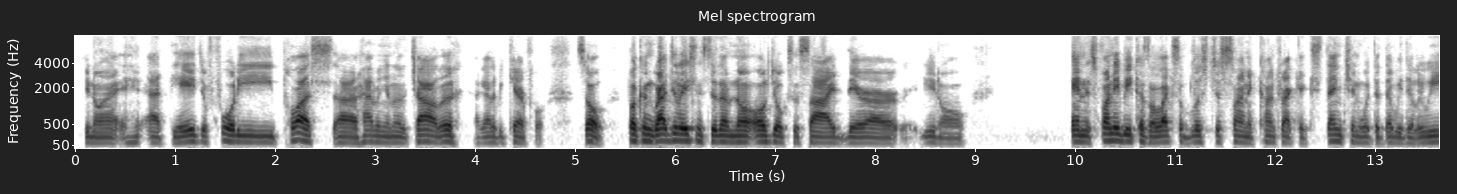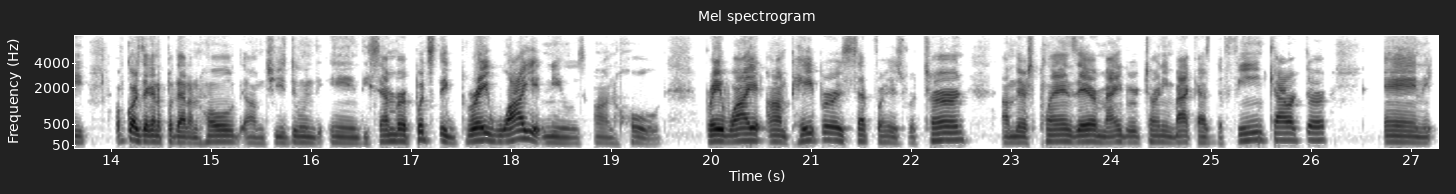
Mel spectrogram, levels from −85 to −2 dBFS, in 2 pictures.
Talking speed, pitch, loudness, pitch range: 185 wpm, 115 Hz, -19 LUFS, 105-125 Hz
